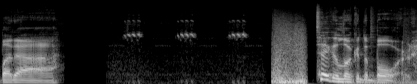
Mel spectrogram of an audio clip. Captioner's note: crickets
